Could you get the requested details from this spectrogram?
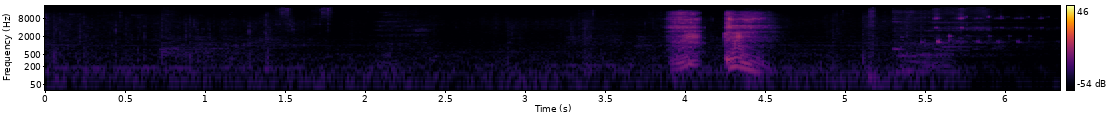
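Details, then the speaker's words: A cough then a throat clear, two short forceful bursts, from a person whose throat had not recovered after choking slightly on soda; faint game sound in the background. "Seriously, I barely choked on a little bit of soda and it just has not recovered."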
